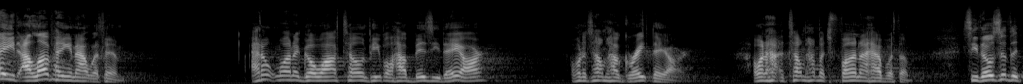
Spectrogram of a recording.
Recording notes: Recorded live during our Wednesday night service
